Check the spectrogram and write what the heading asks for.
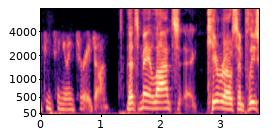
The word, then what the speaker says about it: Melat Kiros: That's Melat Kiros, and please correct me if we're pronouncing it incorrectly.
